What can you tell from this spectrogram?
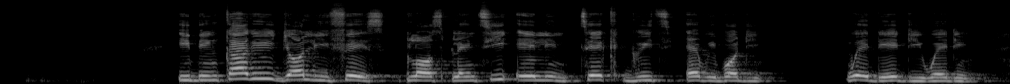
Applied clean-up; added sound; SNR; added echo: neural mask model Resemble Enhance denoiser.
